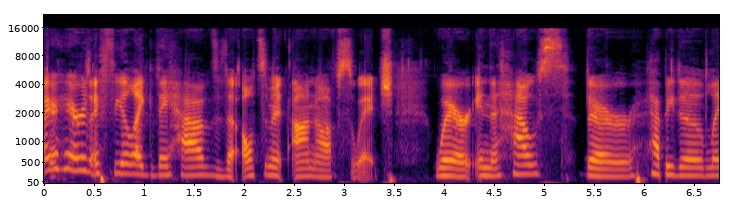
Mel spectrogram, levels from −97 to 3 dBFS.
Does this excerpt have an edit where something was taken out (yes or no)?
no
